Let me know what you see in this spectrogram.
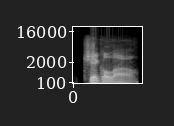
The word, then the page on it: gigolo: American English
